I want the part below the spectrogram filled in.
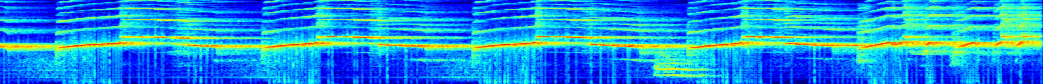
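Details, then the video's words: Bush stone-curlew calling at Gold Coast, Australia, near people who encourage it: rising, ringing whistled notes repeated about every two seconds, building into a rapid series, with a short burst of human voice. "Cry of the Bush Stone Curlew"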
